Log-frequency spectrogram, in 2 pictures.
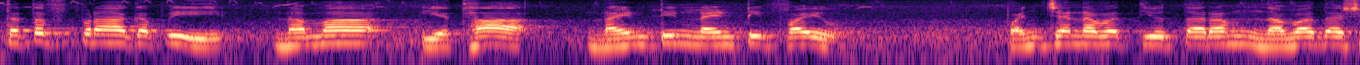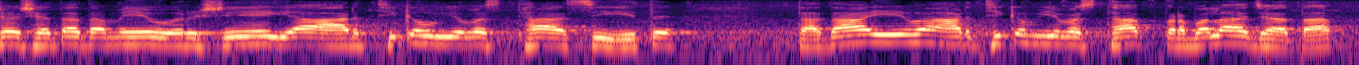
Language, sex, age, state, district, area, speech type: Sanskrit, male, 18-30, Andhra Pradesh, Palnadu, rural, spontaneous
